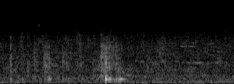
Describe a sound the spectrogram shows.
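A plastic bucket is set down with a thud on wet ground.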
